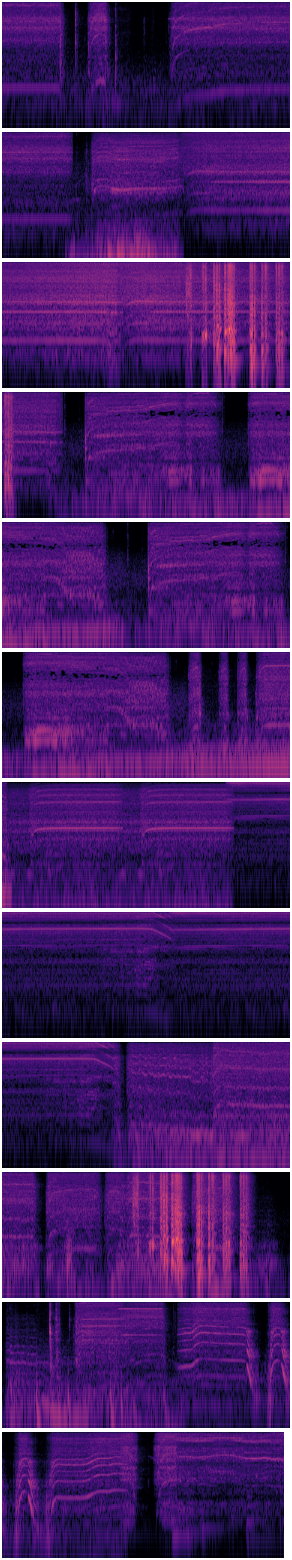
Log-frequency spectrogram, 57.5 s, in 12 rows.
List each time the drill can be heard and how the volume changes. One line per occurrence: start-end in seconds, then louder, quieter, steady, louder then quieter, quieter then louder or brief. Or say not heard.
0.0-57.4 steady.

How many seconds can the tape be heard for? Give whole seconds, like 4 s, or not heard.
4 s.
